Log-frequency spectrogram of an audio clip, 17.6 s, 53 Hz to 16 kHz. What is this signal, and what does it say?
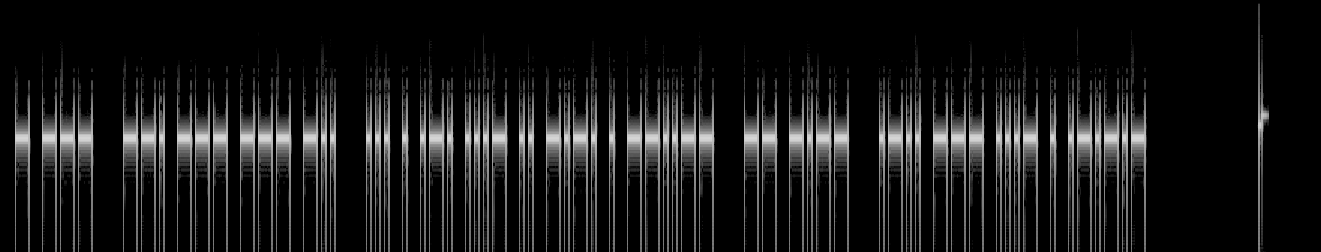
Morse code, heard as a keyed tone, about 20 wpm, 700 Hz. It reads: TO GOOD SERVICE, MY LOVE.
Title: Sentences from Top 1100 Words 20wpm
